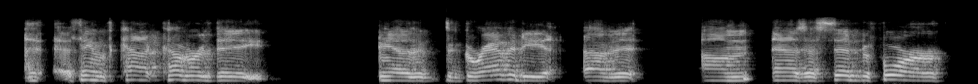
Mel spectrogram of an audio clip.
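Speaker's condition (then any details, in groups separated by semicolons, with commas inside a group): Tardive dyskinesia; about 10 years since onset, on neurologist medication; stuttering, visible tongue movements, eating affected, swallowing mostly unaffected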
